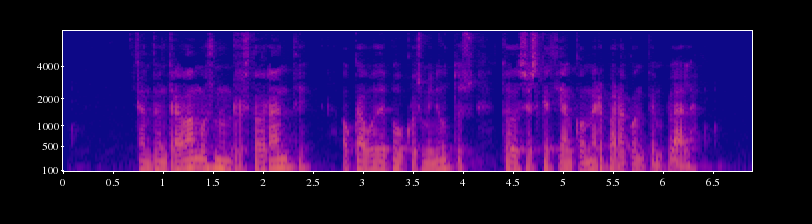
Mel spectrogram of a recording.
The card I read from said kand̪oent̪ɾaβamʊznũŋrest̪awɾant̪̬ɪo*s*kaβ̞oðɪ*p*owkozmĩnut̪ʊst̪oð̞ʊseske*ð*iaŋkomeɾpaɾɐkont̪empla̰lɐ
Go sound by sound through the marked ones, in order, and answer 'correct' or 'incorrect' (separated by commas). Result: incorrect, correct, incorrect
